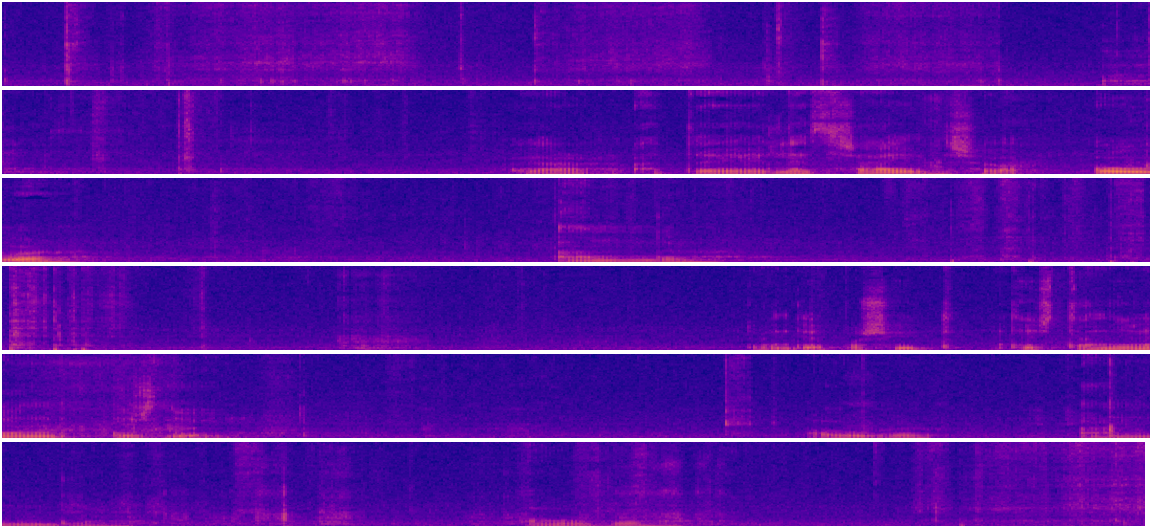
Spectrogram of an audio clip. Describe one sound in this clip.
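A cord rustles softly as it is wound around a cardboard tube.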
